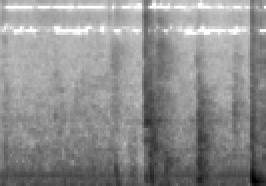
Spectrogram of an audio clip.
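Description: A few light clicks and taps from spice containers being handled, then one louder, sharp knock near the end as a container is set down on the counter.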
